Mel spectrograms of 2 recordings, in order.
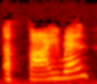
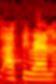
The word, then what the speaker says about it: Athiren: I pronounce Athiren as if I was saying a thin wren, but all as one word, and without the N on thin. Still, one of the people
